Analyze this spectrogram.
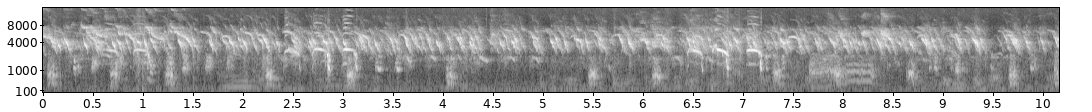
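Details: White-eye giving a fast, continuous stream of high twittered notes and quick chirps, several each second, with some lower clucking sounds beneath.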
